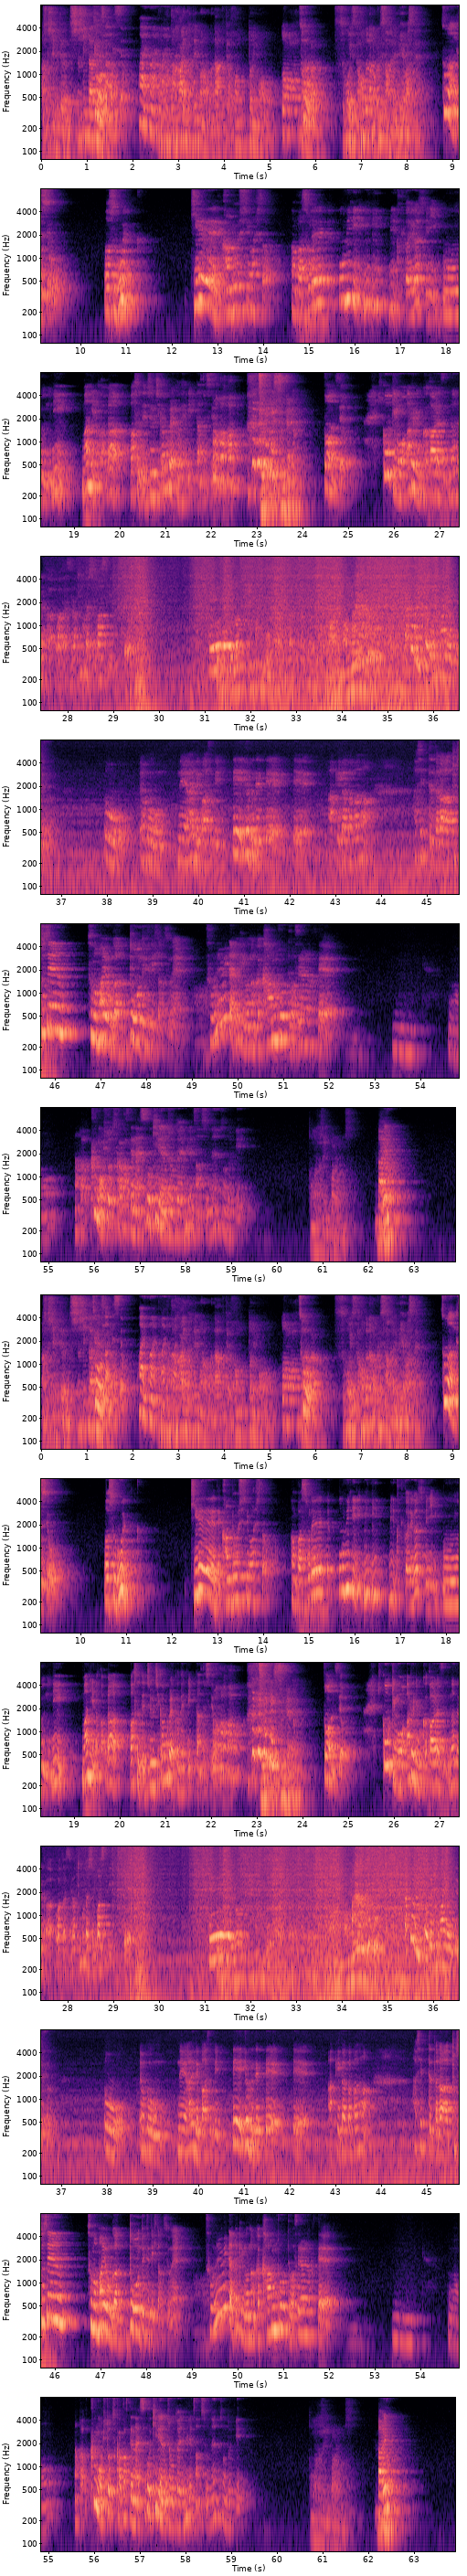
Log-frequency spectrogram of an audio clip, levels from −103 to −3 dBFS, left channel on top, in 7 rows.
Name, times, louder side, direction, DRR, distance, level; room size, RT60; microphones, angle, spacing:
voice 1, 0.0-1.6 2.5-5.0 5.3-6.0 6.4-8.3 14.7-15.2 19.2-19.4 22.0-22.5 22.8-23.9 31.2-35.1 35.6-35.7 36.6-37.0 49.0-49.3 52.5-52.7 60.7-61.5 62.1-62.4, left 1 dB, 20° left, -6 dB, 1.2 m, -34 dB
voice 2, 1.2-1.8 2.1-3.0 5.7-5.9 8.8-9.5 10.5-11.1 12.4-14.1 14.6-15.3 15.6-18.7 19.2-20.0 20.2-22.1 22.9-23.4 24.5-24.9 25.4-29.8 31.1-31.6 34.2-34.8 35.2-36.8 37.9-38.3 38.7-39.2 39.5-40.5 40.7-41.8 42.1-42.4 42.8-44.4 44.7-46.2 46.7-48.7 49.3-52.0 53.4-53.9 54.6-55.0 55.7-59.2 62.2-62.4, right 3 dB, 45° right, 1 dB, 0.4 m, -28 dB
sound 1, 26.7-45.9, right 1 dB, ahead, 0.6 m, -46 dB
sound 2, 27.5-27.6 28.1-36.3, right 1 dB, 60° right, 1.0 m, -33 dB
3.9 x 2.4 x 4.2 m, 0.90 s
head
